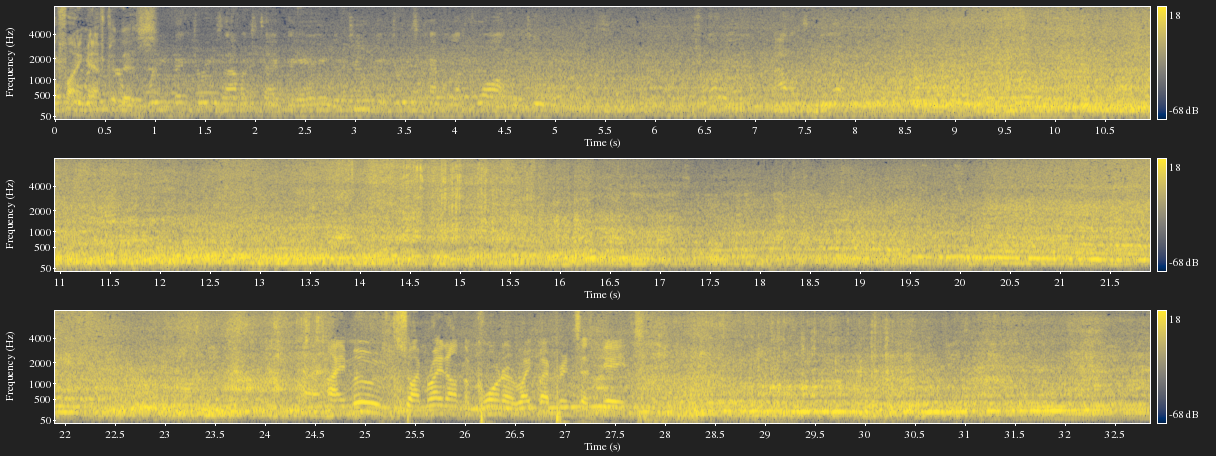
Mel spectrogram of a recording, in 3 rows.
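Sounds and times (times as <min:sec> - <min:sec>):
speech: 0:00.0 - 0:05.4, 0:06.6 - 0:08.6, 0:24.8 - 0:28.1
racing cars on a practice lap at a circuit near Princess Gate: 0:00.0 - 0:32.8.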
